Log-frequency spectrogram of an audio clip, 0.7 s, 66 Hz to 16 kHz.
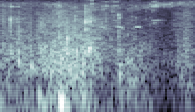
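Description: A few quiet hoof clip-clops as a horse is hitched up in Red Dead Redemption 2, brief and faint.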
